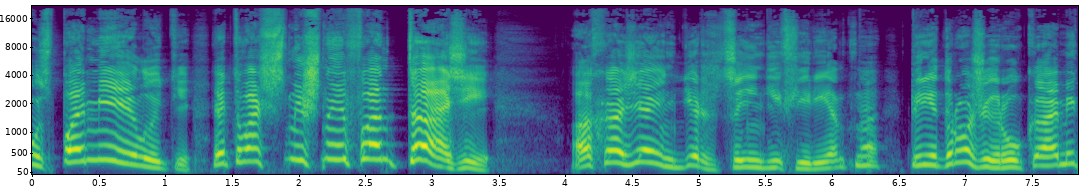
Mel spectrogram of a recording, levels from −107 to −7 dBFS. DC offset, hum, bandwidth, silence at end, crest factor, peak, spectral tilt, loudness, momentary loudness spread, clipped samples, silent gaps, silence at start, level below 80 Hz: under 0.1%; none; over 20 kHz; 0 s; 20 dB; -2 dBFS; -3.5 dB/octave; -21 LUFS; 10 LU; under 0.1%; none; 0 s; -76 dBFS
